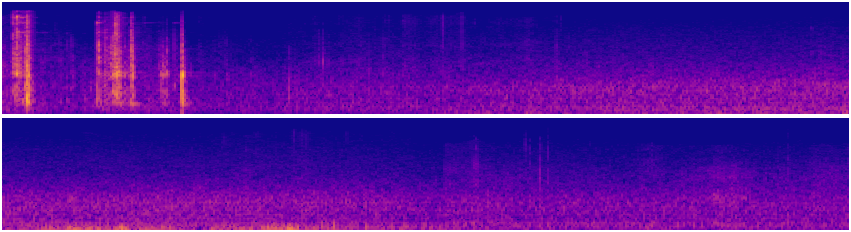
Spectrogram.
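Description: Bolt of a scoped bolt-action hunting rifle being worked: four sharp metallic clicks within the first second, chambering another round for a follow-up shot at a chamois. A low rumble follows about three to four seconds in.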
